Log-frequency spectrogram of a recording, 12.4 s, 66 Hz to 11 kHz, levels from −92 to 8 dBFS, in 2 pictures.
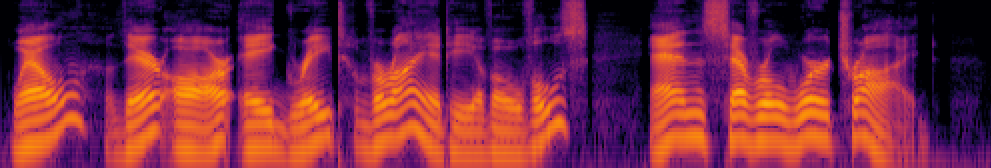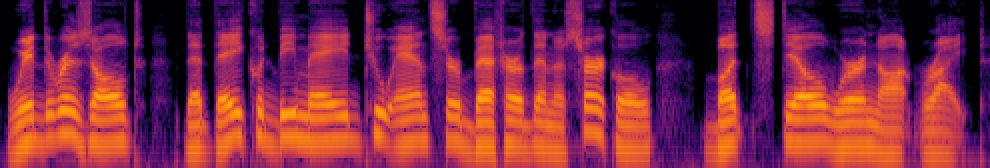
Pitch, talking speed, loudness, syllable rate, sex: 145 Hz, 150 wpm, -19 LUFS, 4.1 syllables/s, male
